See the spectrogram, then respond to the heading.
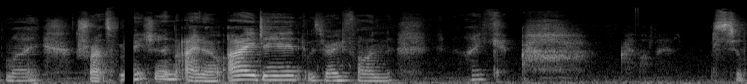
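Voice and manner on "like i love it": slow sighing whisper. Real, not acted. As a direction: breathe it out softly.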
